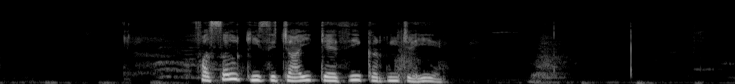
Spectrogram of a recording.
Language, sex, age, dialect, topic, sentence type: Hindi, male, 51-55, Kanauji Braj Bhasha, agriculture, question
